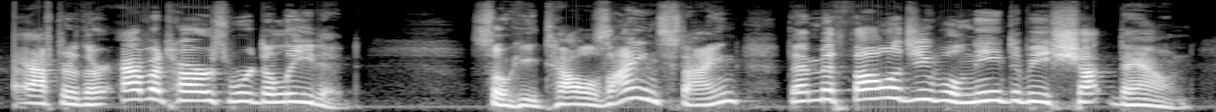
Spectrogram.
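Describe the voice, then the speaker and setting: A woman narrating a scripted audio drama in a deliberate storytelling manner. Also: a little high, big pitch swings, fairly bright tone. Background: music.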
